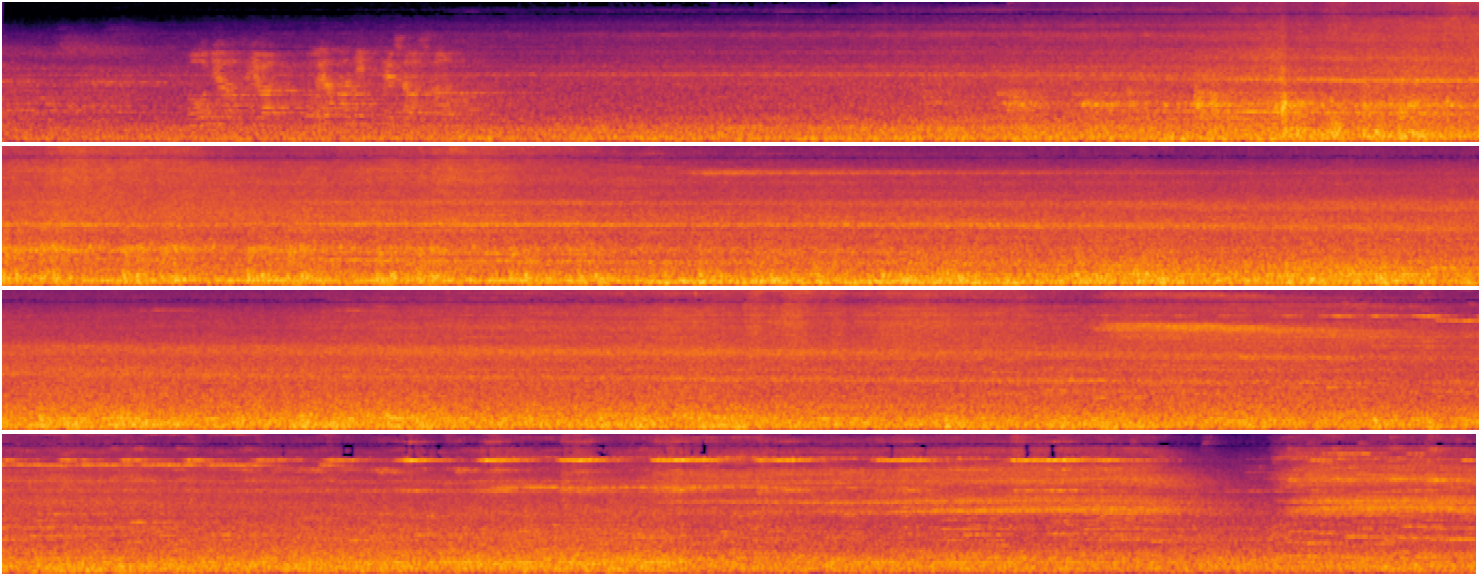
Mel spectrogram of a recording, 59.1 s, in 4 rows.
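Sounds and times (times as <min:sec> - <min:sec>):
train rumbling: 0:02.2 - 0:59.0
high squeal: 0:39.4 - 0:59.0.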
